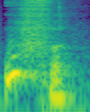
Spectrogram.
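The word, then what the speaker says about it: を: verbe de déplacement directionnel o qui s'écrit avec le filagana mais que l'on va prononcer o alors même si certaines personnes le prononcent également o c'est possible qui a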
